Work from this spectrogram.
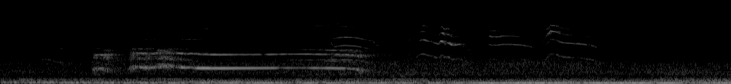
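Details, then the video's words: Playing little kittens: one long, level, drawn-out meow lasting about two seconds, then three short, high mews that arch up and down in quick succession, over a constant low rumbling background. "Play with little kittens"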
